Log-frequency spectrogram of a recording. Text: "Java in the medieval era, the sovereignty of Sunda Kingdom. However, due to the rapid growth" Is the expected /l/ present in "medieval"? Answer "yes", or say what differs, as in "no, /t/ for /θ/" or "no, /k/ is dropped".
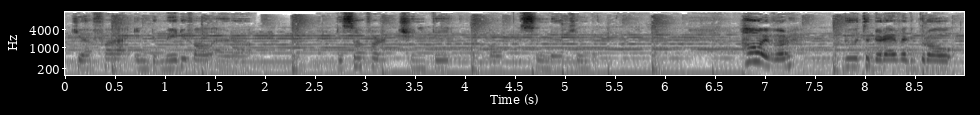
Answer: yes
